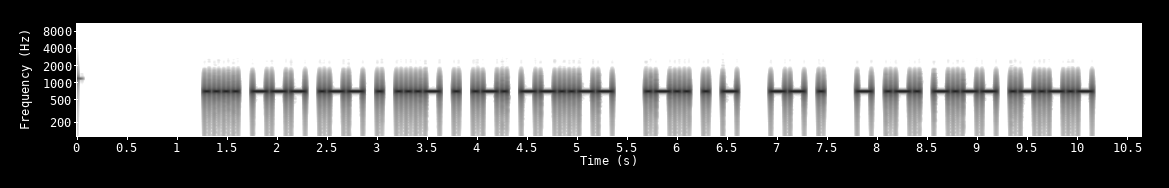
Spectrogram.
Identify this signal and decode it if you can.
Morse code, heard as a keyed tone, about 25 wpm, 700 Hz. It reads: HOWEVER, LET ME TRY.
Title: Sentences from Top 600 Words 25wpm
